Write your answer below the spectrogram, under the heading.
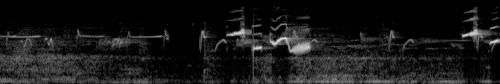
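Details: Oriental magpie-robin singing a lure song meant to provoke rivals, with sliding whistles, sharp rising chirps and a buzzy burst after a short pause, over faint low background rumble.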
